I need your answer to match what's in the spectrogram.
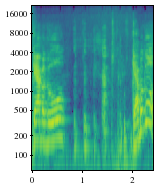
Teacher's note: if you talk to people from New Jersey, they don't pronounce the vowels at the end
